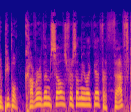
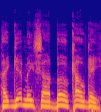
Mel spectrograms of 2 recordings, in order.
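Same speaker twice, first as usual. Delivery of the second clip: put-on Alabama Southern accent, much slower; 3 semitones lower than usual. Joking in a group about accents, imitating people from alabama, southern accent. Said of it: "people from Alabama go".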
